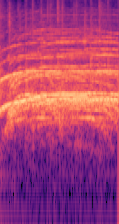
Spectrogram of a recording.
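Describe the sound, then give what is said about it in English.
A loud live audience screams and cheers to vote by applause, in a sustained, high-pitched roar, many voices blending together without a break for a couple of seconds. “I want you to scream as loud as you can whenever I say one of them, and we'll decide by applause what is the winner of this ship name duel.”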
